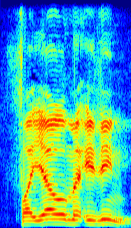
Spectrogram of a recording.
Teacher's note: واولین وہ واو جو ساکن ہو، اس سے پہلے زبر ہو، واولین کو نرم آواز کے ساتھ جلدی پڑھیں گے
